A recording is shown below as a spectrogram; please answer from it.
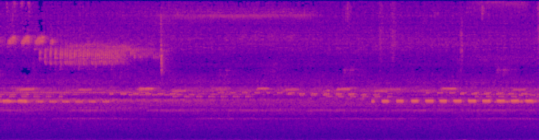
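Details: Crickets at a campsite at night give fast, high, pulsed chirps in overlapping rows, the trilling growing stronger toward the end, with a faint high whine and low rumble underneath.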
